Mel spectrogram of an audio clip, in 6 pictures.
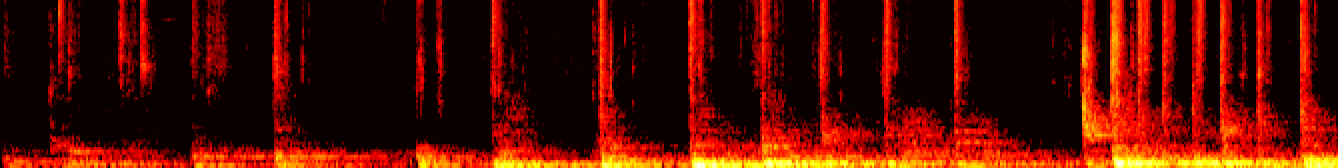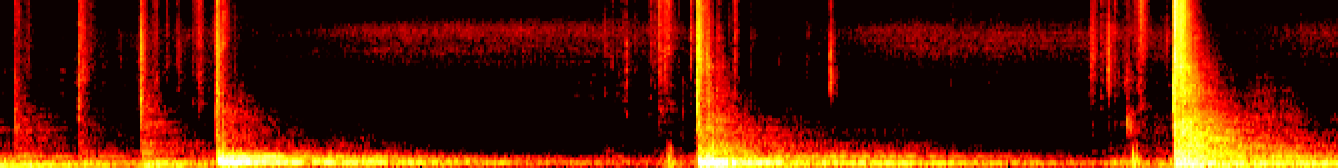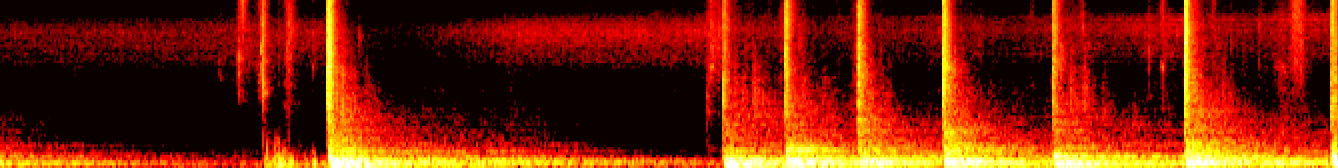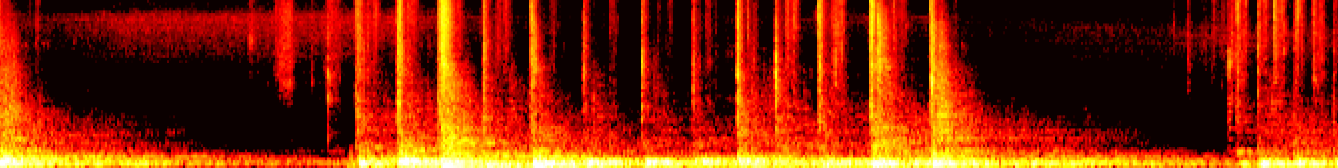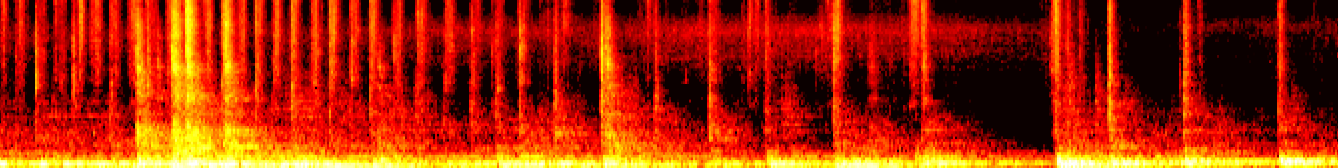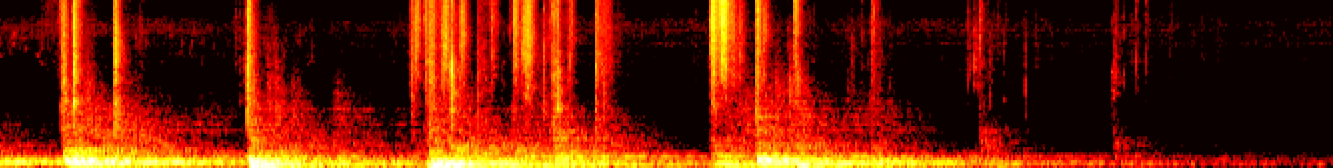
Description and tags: jumping in empty dumpster sounds metallic echoes
I jumped inside an empty dumpster because it sounded cool. I hope you agree!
